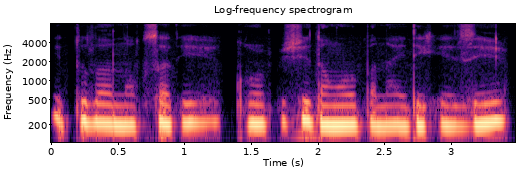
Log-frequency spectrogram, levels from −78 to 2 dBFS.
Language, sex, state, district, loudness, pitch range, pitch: Nagamese, female, Nagaland, Kohima, -12 LUFS, 200-225 Hz, 210 Hz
